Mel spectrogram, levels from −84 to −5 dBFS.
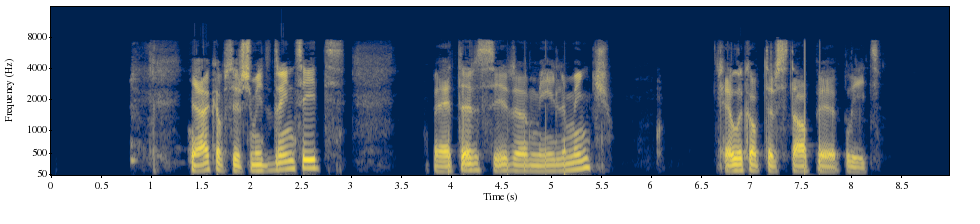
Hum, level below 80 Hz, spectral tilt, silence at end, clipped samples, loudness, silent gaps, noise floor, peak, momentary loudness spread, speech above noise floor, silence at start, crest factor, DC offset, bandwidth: none; -54 dBFS; -4 dB/octave; 0.7 s; under 0.1%; -15 LUFS; 6.45-6.59 s; -55 dBFS; 0 dBFS; 19 LU; 39 dB; 0.8 s; 18 dB; under 0.1%; 8 kHz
